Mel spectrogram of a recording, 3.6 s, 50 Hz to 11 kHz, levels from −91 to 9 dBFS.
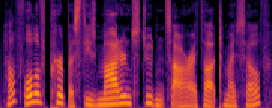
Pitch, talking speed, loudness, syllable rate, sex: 180 Hz, 200 wpm, -19 LUFS, 5.5 syllables/s, female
